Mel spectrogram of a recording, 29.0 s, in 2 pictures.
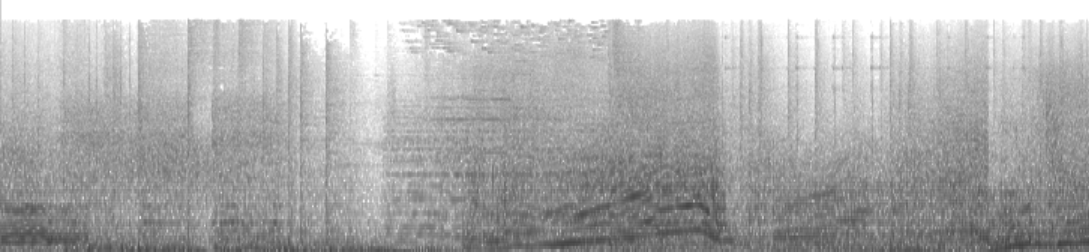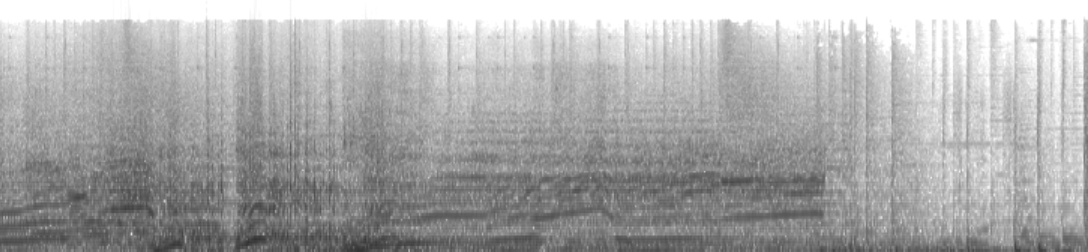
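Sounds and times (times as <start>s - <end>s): car engine accelerating through gears: 6.2s - 25.6s.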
